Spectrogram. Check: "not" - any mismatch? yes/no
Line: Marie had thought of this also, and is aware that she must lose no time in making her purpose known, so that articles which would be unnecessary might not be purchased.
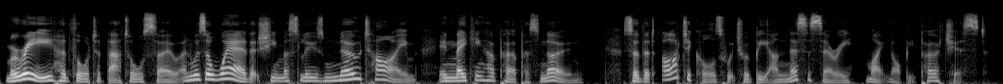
no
